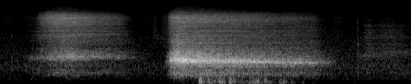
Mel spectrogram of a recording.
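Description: A man breathing heavily, twice: a shorter breath about half a second in, then a louder, longer one like a sigh.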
